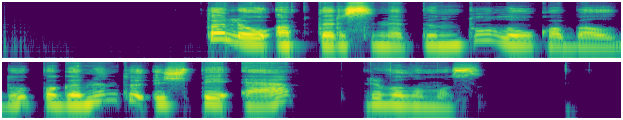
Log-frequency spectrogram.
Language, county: Lithuanian, Šiauliai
